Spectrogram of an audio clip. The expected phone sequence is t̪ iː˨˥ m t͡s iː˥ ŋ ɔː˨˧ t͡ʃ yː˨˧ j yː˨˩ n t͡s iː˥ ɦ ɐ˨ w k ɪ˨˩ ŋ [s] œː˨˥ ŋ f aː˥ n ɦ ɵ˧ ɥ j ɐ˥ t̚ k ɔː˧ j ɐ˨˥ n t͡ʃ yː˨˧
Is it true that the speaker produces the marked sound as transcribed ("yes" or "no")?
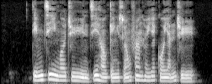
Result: yes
